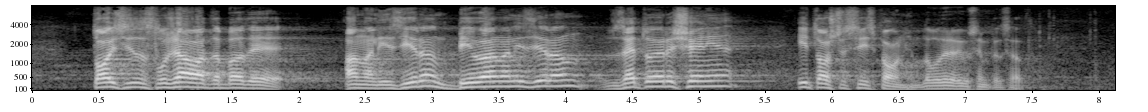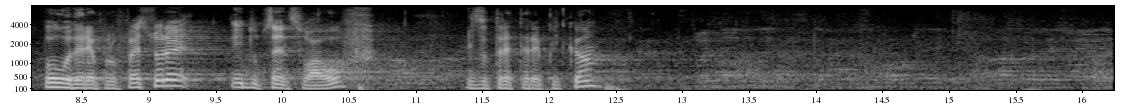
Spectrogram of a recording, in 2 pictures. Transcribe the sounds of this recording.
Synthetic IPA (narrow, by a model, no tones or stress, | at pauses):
t̪ɔjsizɐslˠʊʒavəd̪ɐbɤd̪ɛ | ɐnɐliziɾənbivɛɐnɐliziɾənvzɛt̪oɛɾɛʃɛniɛ | it̪ɔʃt̪ɛsɛispəlˠnḭblˠɐɡod̪ɐɾʲəviɡospiimpɾɛt̪ɛd̪a̰t̪ɛlˠ | b̥lˠɐɡod̪ɐɾjəpɾofɛsoɾɛid̪ot̪sɛnt̪slˠalˠof | zɐt̪ɾɛt̪əɾɛplikə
